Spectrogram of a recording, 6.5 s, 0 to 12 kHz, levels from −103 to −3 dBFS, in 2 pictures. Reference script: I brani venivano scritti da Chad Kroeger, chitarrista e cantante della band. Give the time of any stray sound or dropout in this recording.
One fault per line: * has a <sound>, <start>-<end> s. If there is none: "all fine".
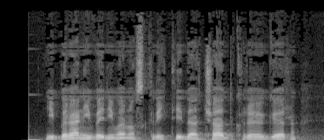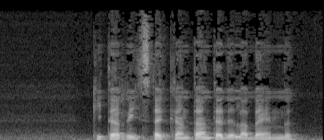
all fine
